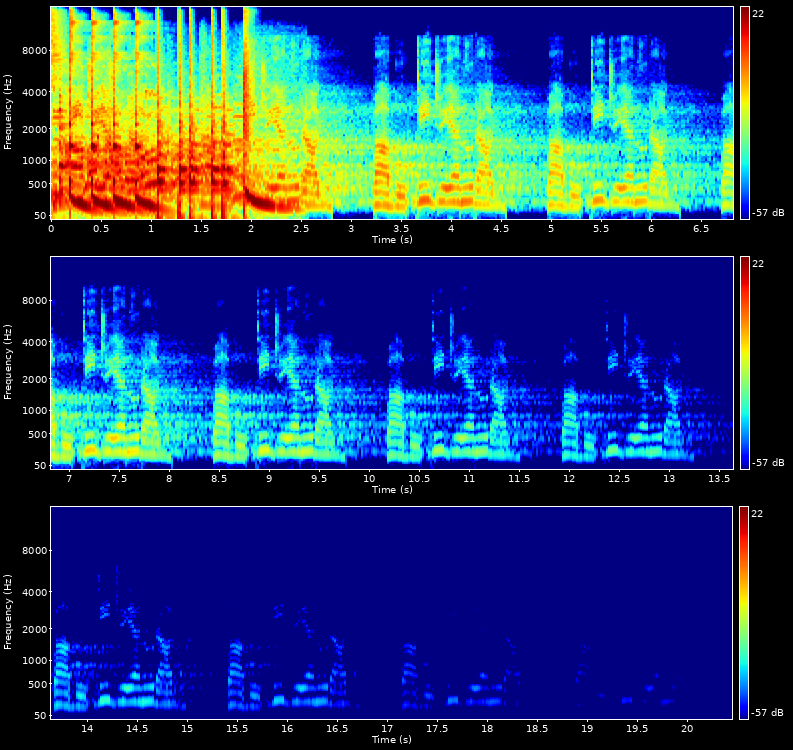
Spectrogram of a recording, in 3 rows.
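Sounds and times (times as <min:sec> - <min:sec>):
hard dholak drum bass mix: 0:00.0 - 0:02.5.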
